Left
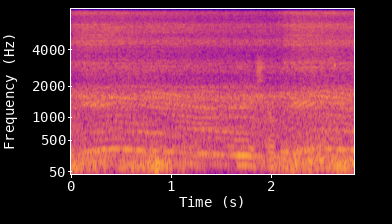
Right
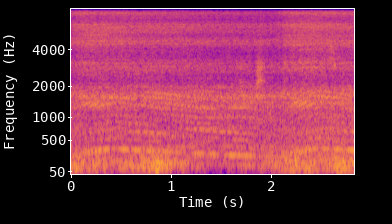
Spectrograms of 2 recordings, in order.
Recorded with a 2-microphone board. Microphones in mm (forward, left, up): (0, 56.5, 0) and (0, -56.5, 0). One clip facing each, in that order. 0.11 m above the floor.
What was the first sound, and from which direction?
A man speaking, 30° left (ahead or behind).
